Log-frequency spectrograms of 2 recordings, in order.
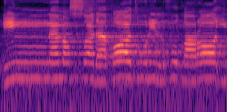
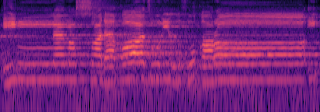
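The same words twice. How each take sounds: First: The vowel in fuqara is kept short. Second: The vowel in fuqara is held long. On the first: The speaker calls it wrong. "Tadi muridnya dia tidak panjangkan" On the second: The speaker calls it right.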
